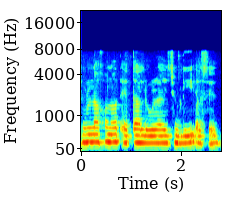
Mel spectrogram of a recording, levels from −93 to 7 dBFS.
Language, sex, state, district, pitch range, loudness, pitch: Assamese, female, Assam, Kamrup Metropolitan, 165-180 Hz, -13 LUFS, 165 Hz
